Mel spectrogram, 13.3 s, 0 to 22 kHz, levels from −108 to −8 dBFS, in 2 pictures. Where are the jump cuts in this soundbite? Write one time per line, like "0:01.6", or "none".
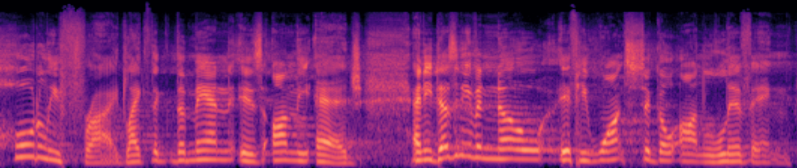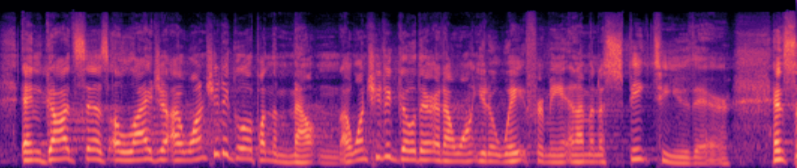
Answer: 0:01.9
